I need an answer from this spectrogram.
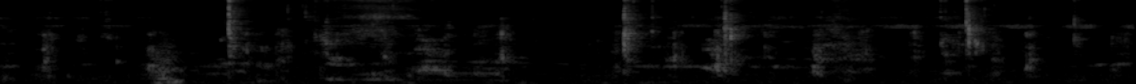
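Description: Faint mouth sounds of people chewing pork curry and rice: irregular soft smacks and clicks, a few every second.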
